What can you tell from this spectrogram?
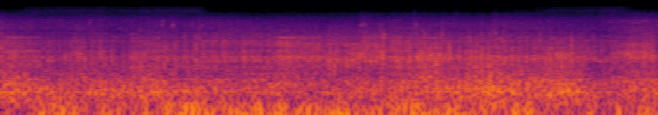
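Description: Wind buffeting the microphone over the steady rumble and crunch of bike tyres rolling fast over a gravel trail.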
